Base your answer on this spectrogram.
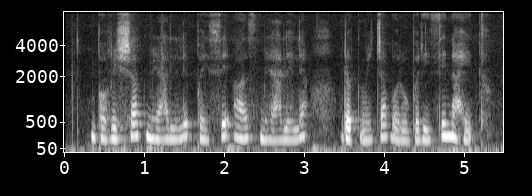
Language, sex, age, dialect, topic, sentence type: Marathi, female, 25-30, Northern Konkan, banking, statement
